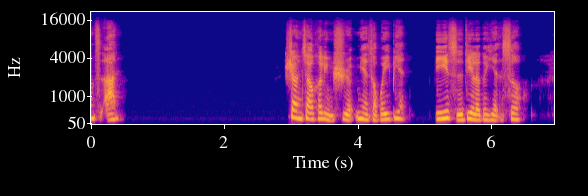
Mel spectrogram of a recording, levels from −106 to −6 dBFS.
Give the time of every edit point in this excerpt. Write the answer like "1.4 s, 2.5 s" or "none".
2.8 s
